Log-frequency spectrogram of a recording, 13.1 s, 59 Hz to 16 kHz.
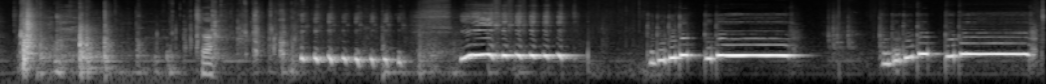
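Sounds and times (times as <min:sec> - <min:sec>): man humming: 0:05.8 - 0:07.4, 0:08.1 - 0:10.2, 0:11.0 - 0:13.0.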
